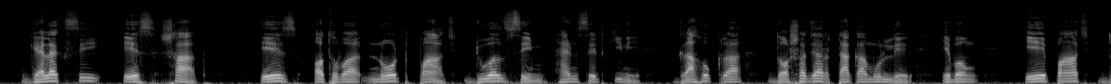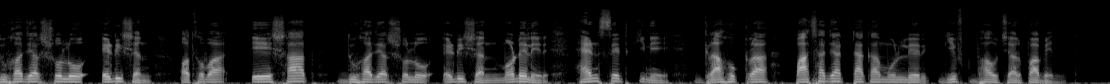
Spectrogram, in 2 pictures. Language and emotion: Bengali, neutral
